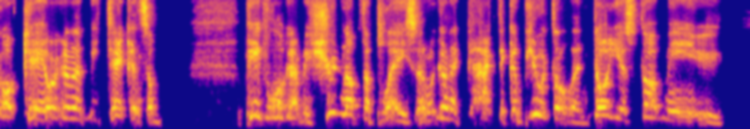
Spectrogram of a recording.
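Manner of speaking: heavy, thick Irish brogue, pitched way up. Retelling what the leader of a team said, thick Irish accent. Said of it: "he had like a thick Irish accent".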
